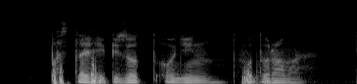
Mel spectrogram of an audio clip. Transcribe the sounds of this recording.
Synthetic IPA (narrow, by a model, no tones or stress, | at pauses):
pʰast̪afepizɔd̪ɔd̪infot̪uɾama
